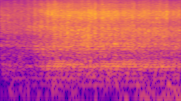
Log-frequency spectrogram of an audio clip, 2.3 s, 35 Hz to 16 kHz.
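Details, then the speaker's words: 63-year-old abandoned boat's engine running after an ignition spark fix, put in gear on the water: steady, even drone holding pitch under load with no misses, knocks or rattles; running smoothly, overheating unchecked. "Sounds good. Oh, It's running smoothly. it goes in gear."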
